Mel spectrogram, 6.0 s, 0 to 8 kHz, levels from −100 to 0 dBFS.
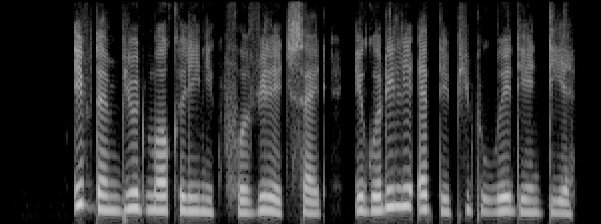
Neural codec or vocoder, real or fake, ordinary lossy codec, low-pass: codec, 16 kHz, 8 kbps, FunCodec, trained on Chinese and English, 25 frames a second; fake; none; none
